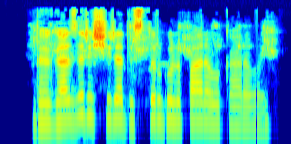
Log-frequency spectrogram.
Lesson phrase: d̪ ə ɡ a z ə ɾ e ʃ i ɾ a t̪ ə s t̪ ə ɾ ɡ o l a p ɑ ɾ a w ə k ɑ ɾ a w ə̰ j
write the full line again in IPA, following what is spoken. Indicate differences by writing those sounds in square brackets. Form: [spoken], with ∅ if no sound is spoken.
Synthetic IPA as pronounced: d̪ ə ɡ [ɑ] z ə ɾ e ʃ i ɾ a [d̪] ə s t̪ ə ɾ ɡ o l a p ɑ ɾ a w ə k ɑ ɾ a w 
